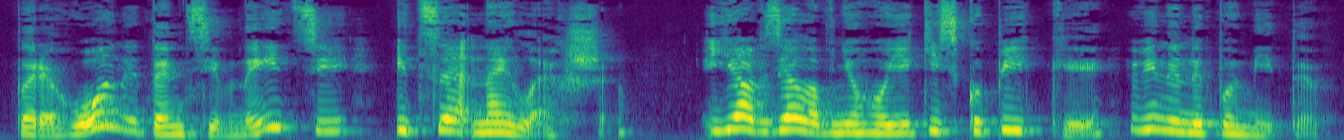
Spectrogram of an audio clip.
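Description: A woman reading an audiobook, voicing a spirited society lady who speaks briskly and tartly. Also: on the high side, big pitch swings, a little mellow. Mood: tart lively.

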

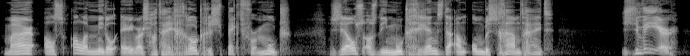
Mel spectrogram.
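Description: A man's voice: mid-range voice, animated, a little slow, no room sound. Man narrating a storybook, dry sound. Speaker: audiobook narrator.

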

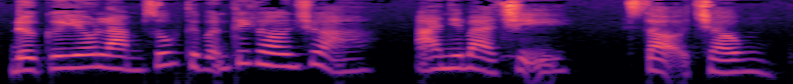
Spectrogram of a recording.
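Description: A woman's voice: a little high, a little fast, darkish tone, lightly acted. Woman narrator doing a cheeky young woman, teasing and playful, storybook.

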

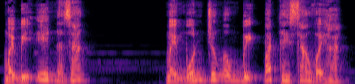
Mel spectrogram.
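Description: A man's voice: medium pitch, lively intonation, fast, soft background music, natural voice. A man voicing a hot-tempered young man who snaps harshly at his friend in a horror audiobook. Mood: angry. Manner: harsh, snapping.

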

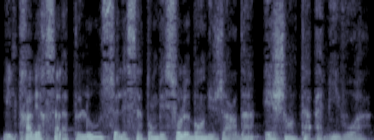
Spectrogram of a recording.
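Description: Gravelly male audiobook narrator. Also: low-pitched, fast talker. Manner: expressive storytelling.

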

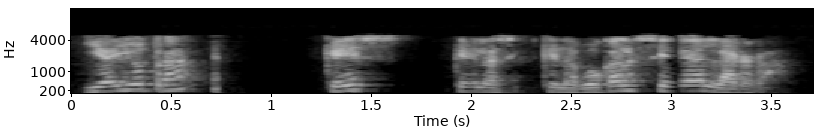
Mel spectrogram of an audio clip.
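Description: A man explaining pronunciation in a casual, animated way, drawing words out slowly to demonstrate them. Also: high voice, slightly rough. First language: Spanish. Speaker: guest explaining Elvish pronunciation. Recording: dull lo-fi podcast recording.

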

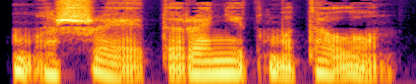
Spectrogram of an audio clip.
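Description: An audiobook reader voicing a timid young woman who speaks quietly and uncertainly, then shouts back shrilly. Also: medium pitch, unhurried, creaky, husky, no echo, clean studio sound, heavily acted. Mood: timid, hushed. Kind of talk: audiobook character voice.

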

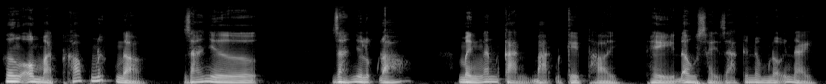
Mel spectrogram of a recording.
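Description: A man with a low voice narrates a ghost story in a dramatic, expressive way. His pitch rises and falls a lot, and the recording is dry and close, with faint music underneath. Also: measured pace, dry recording.

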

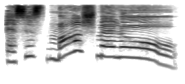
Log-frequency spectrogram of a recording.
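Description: A woman's voice: sits high, big pitch swings, a little slow, no room sound, clean studio sound, voice pushed up. Woman doing a squealing happy snowman. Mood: gleeful. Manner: gushing, squealing with delight. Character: cheerful, excitable little snowman, male.

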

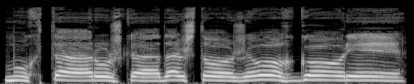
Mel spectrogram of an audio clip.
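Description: Man doing a shrill wailing old village woman. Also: little pitch movement, very slow, clear, resonant tone, no echo, clean studio sound. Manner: whiny, lamenting, shrill.

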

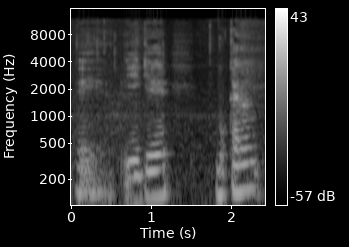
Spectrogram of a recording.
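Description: A man's voice: mid-range voice, slow, a little mellow, slight background noise. A man with a Chilean accent hosting a podcast, recapping an episode in a rambling, slangy casual chat. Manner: slangy, rambling, full of colloquial swearing. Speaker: podcast host.

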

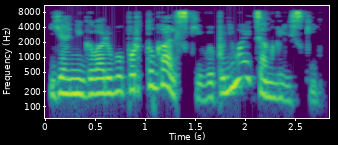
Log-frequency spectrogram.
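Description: A woman's voice: lowish voice, very animated, fast talker, a little mellow, slightly rough, dry recording, exaggerated voice. A woman reading the lines of an indignant male journalist who complains querulously. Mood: puzzled.

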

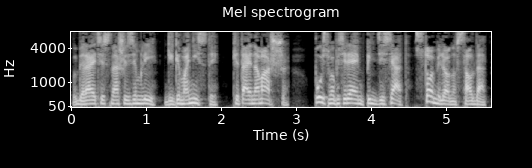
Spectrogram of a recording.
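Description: A man's voice: fairly high pitch, a little fast, breathy edge, no room sound, studio quality. A man voicing a furious, taunting Chinese man in an audiobook, spitting out threats. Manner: spiteful, shouting threats.

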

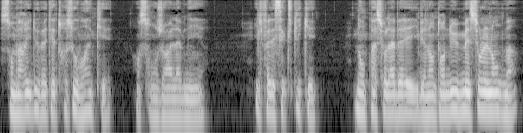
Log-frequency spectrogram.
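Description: A man reading a literary short story aloud as an audiobook narrator, in a measured, even storytelling manner on a close mic. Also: medium pitch, dry recording.

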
